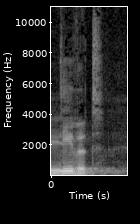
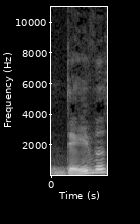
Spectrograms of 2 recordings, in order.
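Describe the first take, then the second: First: The name is pronounced the German way. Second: The name is pronounced the American English way. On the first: "aber ich heiße einfach David" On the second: "das ist so das Amerikanische"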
